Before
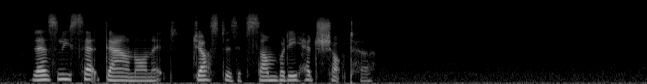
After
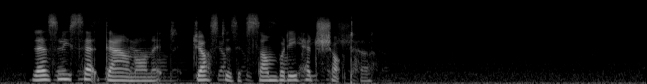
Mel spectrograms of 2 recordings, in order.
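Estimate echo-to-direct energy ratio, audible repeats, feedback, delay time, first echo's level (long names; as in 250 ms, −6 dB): −20.0 dB, 2, 18%, 204 ms, −20.0 dB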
